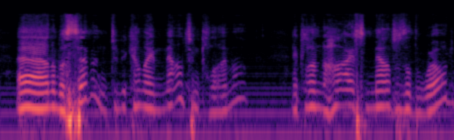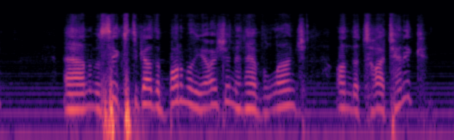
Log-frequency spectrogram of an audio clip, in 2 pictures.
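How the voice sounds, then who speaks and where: A man with an Australian accent at a very fast pace, high in pitch, with ordinary pitch variation, big swings in loudness and noticeable background noise. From Australia, Greek parents. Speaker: motivational speaker. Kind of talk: motivational talk.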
